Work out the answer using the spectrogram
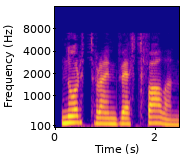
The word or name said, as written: Nordrhein-Westfalen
